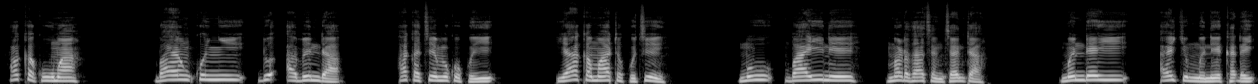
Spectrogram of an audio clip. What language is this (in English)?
Hausa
